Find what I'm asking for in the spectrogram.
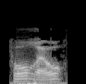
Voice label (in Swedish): "forar", skanskaord; Vår; Springtime; Fodre; Feed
